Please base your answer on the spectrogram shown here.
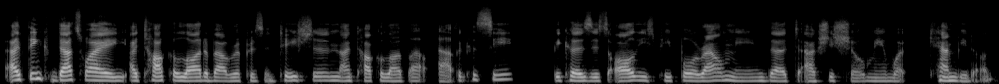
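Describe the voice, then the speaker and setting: A woman's voice: on the low side, fairly even intonation, moderate pace, no echo, studio quality. A woman with a non-native English accent, a company founder speaking frankly and laughing easily as a podcast guest. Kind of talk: casual podcast conversation.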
